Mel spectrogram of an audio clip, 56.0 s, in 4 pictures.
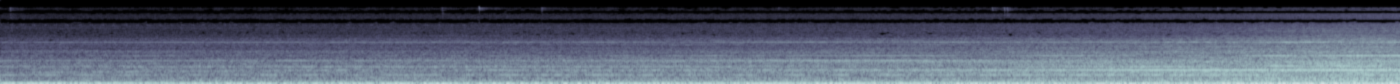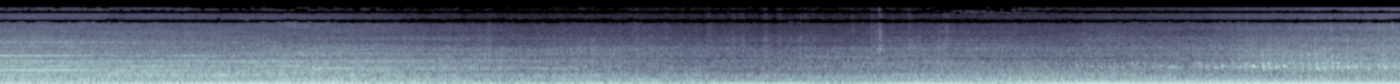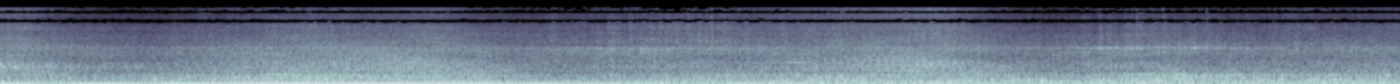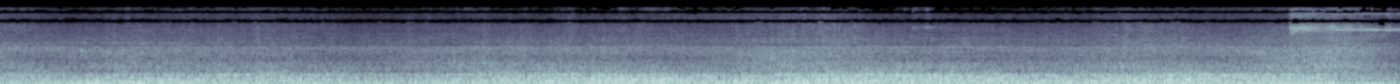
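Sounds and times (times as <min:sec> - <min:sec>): diesel engine drone: 0:00.0 - 0:48.6
train wheels on rails: 0:00.0 - 0:56.0
carriages rumbling: 0:13.3 - 0:56.0.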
